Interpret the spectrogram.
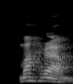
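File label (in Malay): "mahram", Malay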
